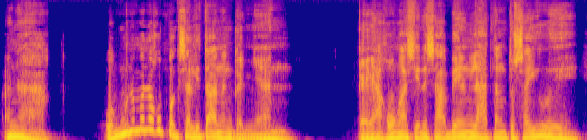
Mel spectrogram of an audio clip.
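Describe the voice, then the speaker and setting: Guy playing patient filipino dad, husky, voice swings a lot, coaxing, radio drama. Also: on the low side, huge pitch swings, a little fast, dark tone, no echo, clean studio sound, full character voice. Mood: pleading. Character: patient, pleading middle-aged widowed father.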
